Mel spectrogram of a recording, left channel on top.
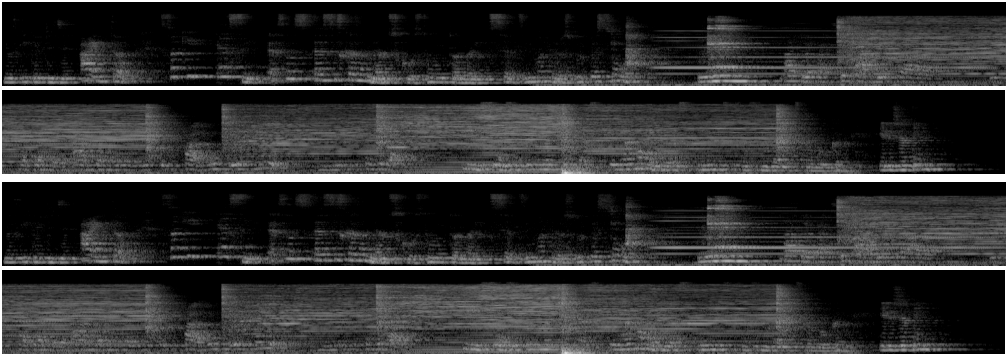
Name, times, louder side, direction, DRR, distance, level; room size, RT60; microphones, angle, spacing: voice 1, 0.0-6.4 14.6-19.3, equal, 25° left, -6 dB, 0.7 m, -37 dB
sound 1, 5.3-18.6, equal, 10° right, 1.5 m, -31 dB
sound 2, 6.4-11.6, right 3 dB, 50° right, 1.2 m, -41 dB
voice 2, 6.9-7.5 7.8-9.3 9.8-14.4 14.9-15.2 16.5-16.8, left 1 dB, 70° right, -6 dB, 0.9 m, -37 dB
3.5 x 2.2 x 2.2 m, 1.1 s
head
